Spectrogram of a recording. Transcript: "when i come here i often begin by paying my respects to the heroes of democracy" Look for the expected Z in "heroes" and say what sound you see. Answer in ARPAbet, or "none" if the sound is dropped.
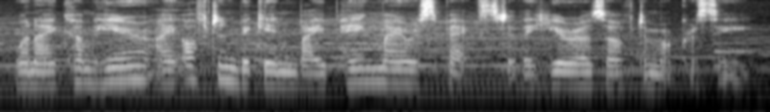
Z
